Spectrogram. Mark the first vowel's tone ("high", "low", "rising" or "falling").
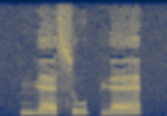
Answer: low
